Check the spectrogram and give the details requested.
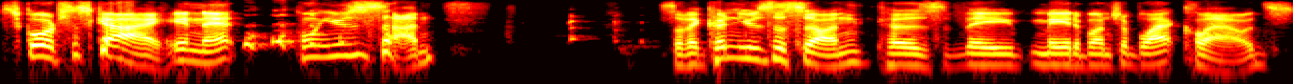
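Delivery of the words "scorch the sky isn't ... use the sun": put-on, very high-pitched British accent. Repeating the other speaker's line back at them in a put-on british accent. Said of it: "it came Up British".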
